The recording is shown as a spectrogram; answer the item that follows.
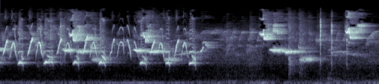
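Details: White-rumped shama stirred up to sing heavily and fight, flicking its tail; rich whistled song of looping arched notes and sustained mid-pitched whistles, interspersed with high sharp chirps and a brief quieter pause.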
